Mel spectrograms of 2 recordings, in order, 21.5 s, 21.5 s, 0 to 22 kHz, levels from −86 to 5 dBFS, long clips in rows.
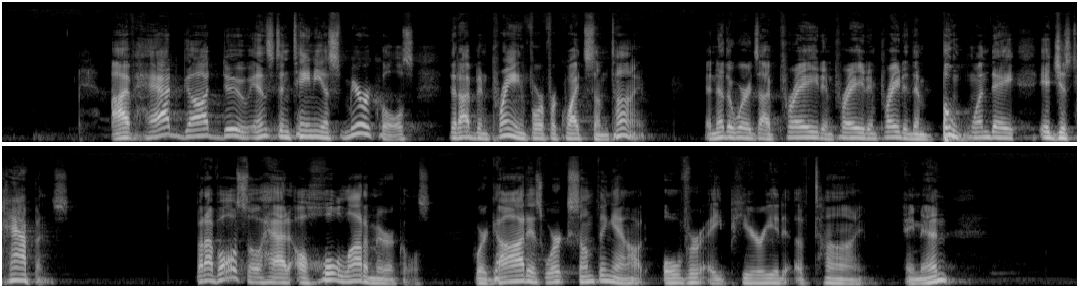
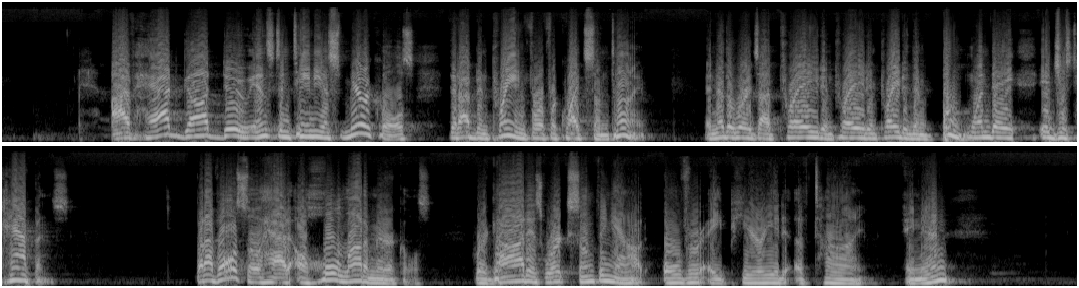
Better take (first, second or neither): first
